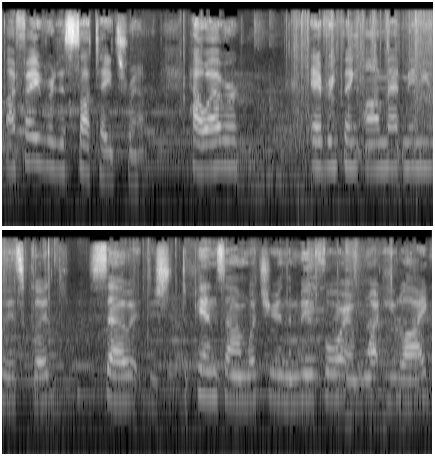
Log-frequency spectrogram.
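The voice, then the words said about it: Southern American accent. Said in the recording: “I can tell you've got a southern accent”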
